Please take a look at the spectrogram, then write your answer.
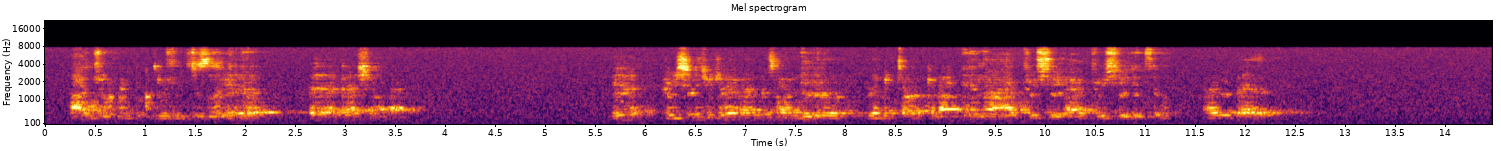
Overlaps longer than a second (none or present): none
